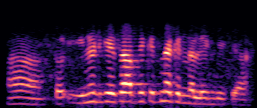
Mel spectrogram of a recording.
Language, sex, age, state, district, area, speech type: Hindi, male, 45-60, Uttar Pradesh, Ayodhya, rural, conversation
